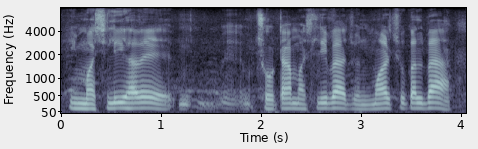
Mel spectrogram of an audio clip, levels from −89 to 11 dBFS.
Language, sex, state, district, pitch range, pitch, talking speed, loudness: Hindi, male, Bihar, East Champaran, 135-150 Hz, 145 Hz, 145 wpm, -17 LUFS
